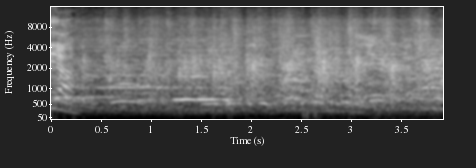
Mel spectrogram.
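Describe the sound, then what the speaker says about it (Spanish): A church congregation at a Bonaire prayer service claps for the Lord, a dense continuous patter of hands with murmured voices and chatter mixed in underneath. "aplauso para el Señor"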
